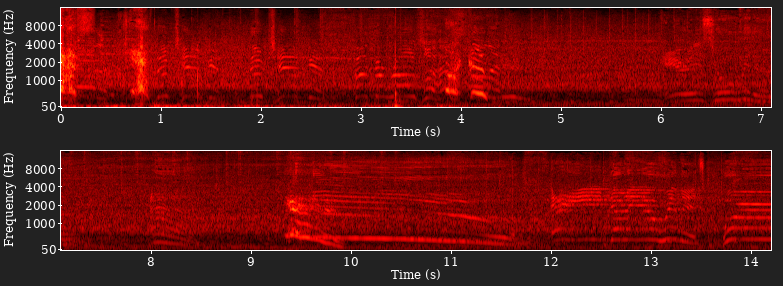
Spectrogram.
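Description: A man shouting and yelling in excitement, with a few sharp thumps in the first few seconds, over a steady arena crowd cheer from the wrestling broadcast. About ten seconds in comes one long falling yell, and music with held notes comes in near the end.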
